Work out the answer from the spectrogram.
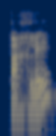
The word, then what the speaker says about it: parler: le rôle et au niveau de la prononciation on va prononcer de la même façon parler à l'infinitif le participe passé parler d'accord un autre exemple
